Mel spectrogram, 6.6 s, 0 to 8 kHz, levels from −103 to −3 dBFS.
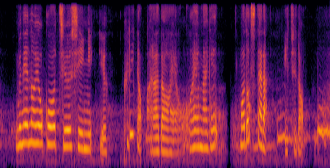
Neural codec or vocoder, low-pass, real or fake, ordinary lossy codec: codec, 16 kHz, 4.8 kbps, FACodec; 7.2 kHz; fake; none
